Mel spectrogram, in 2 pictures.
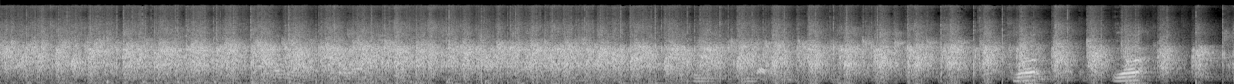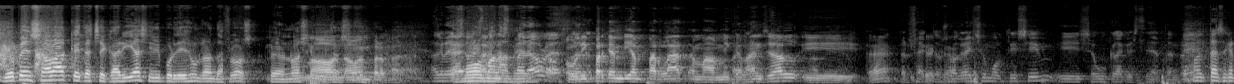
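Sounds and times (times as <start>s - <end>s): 
crowd applauding: 0.0s - 13.0s
speech: 11.2s - 11.5s, 12.4s - 24.6s.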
